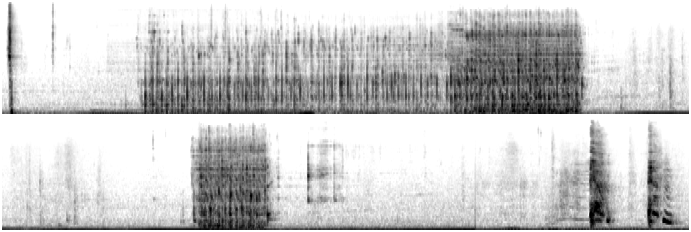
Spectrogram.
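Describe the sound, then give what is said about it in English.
A long, steady bubbling of water drawn through a bong for several seconds, followed later by a few short coughs. Nobody speaks. “That was such a lovely rip.”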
